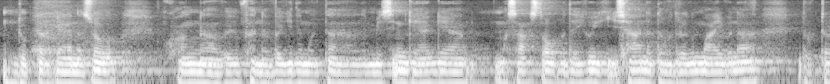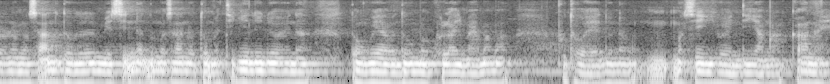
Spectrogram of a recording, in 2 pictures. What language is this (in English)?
Manipuri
